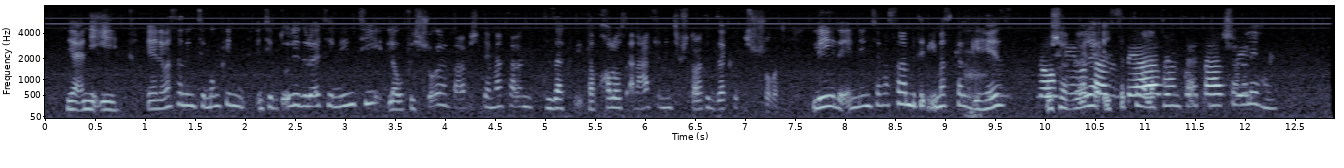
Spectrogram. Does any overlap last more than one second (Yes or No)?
Yes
